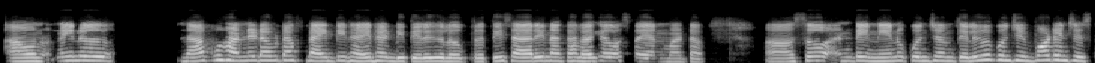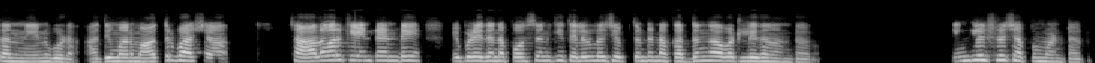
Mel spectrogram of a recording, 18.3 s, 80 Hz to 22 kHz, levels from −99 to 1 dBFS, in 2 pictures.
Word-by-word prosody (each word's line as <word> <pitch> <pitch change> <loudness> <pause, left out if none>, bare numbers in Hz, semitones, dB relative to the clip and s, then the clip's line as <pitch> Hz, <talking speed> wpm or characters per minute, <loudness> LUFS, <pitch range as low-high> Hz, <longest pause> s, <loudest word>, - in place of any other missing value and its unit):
అవును. 215 0 +1
నేను, 255 +1 +4 0.9
నాకు 255 +5 +1
100 260 +1 +3
ఔట్ 270 +1 -4
ఆఫ్ 270 -1 -6
99 230 0 +2
అండి 220 -2 0
తెలుగులో. 215 0 +3 0.2
ప్రతిసారి 225 +2 +3
నాకలాగే 230 0 +1
వస్తాయనమాట. 195 -5 -4 0.7
ఆహ్, 195 0 -1
సో 250 - +2 0.2
అంటే 230 +2 +1
నేను 230 +2 +3
కొంచెం 245 0 0
తెలుగు 245 +6 +2
కొంచెం 275 -1 0
ఇంపార్టెన్స్ 275 0 +2
ఇస్తాను 225 -3 -2
నేను 200 +1 -3
గూడా. 180 -4 -4 0.2
అది 205 +3 0
మన 215 - +2
మాతృభాషా. 240 0 0 0.7
చాలా 230 +3 +5
వరకేంటంటే 265 -2 +2 0.4
ఇప్పుడు 240 +2 0
ఏదైనా 235 0 0
పర్సన్‌కి 250 +3 -4
తెలుగులో 245 +1 0
చెప్తుంటే 240 +1 -4
నాకర్థం 225 +2 -2
గావట్లేదని 220 -4 0
అంటారు. 175 -3 -13 1.2
ఇంగ్లీష్‌లో 285 +2 0
చెప్పమంటారు. 205 -7 -6
230 Hz, 125 wpm, -23 LUFS, 215-255 Hz, 1.2 s, చాలా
